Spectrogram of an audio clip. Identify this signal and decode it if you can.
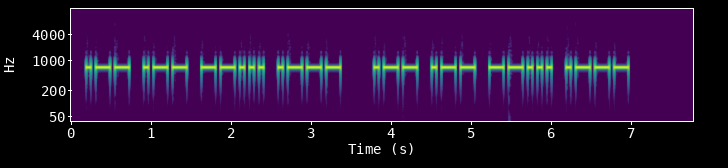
Morse code, heard as a keyed tone, about 20 wpm, 700 Hz. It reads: WW7J WW7J
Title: SOTA QSO Practice 20wpm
